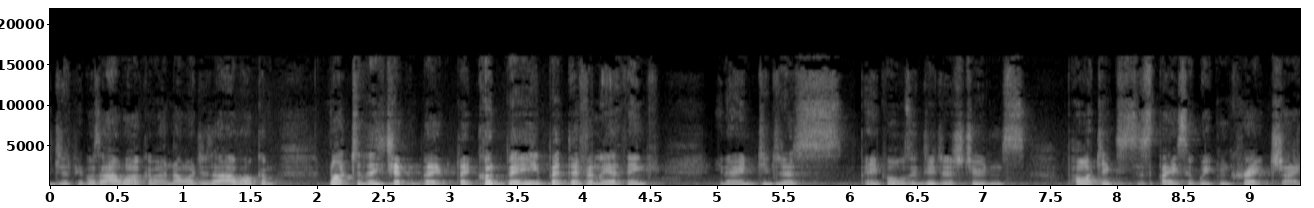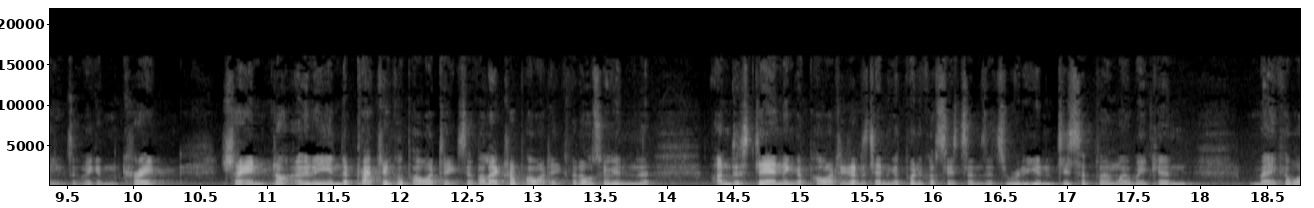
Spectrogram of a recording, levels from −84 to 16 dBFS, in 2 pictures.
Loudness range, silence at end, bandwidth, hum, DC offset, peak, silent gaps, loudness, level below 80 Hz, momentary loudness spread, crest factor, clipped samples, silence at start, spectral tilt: 6 LU; 0 s; 16.5 kHz; none; under 0.1%; 0 dBFS; none; -22 LUFS; -48 dBFS; 12 LU; 20 dB; under 0.1%; 0 s; -5.5 dB/octave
